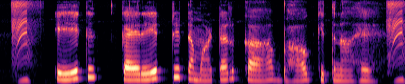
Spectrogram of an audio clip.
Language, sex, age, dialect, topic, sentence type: Hindi, female, 25-30, Garhwali, agriculture, question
